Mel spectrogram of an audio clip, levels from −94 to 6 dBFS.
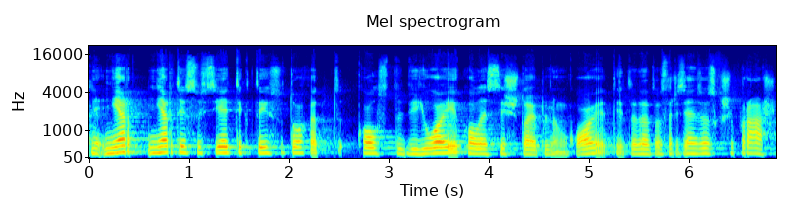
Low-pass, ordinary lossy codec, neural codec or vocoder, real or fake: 19.8 kHz; MP3, 96 kbps; vocoder, 44.1 kHz, 128 mel bands every 512 samples, BigVGAN v2; fake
